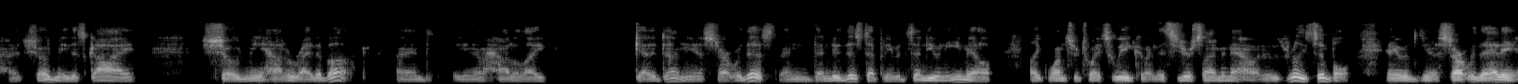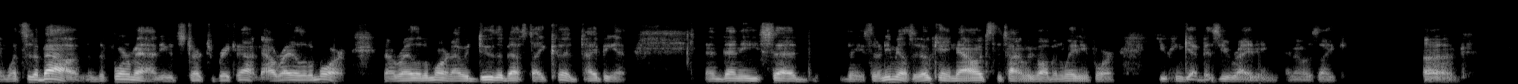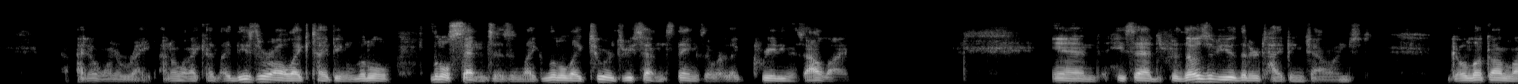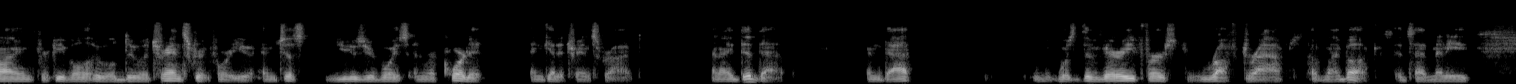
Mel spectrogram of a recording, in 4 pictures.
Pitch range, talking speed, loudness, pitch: 80-95 Hz, 215 wpm, -26 LUFS, 90 Hz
